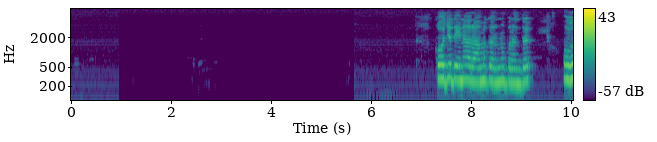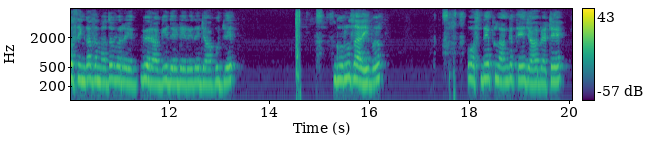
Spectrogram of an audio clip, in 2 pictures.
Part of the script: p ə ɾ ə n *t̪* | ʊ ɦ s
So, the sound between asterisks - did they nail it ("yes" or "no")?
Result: yes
